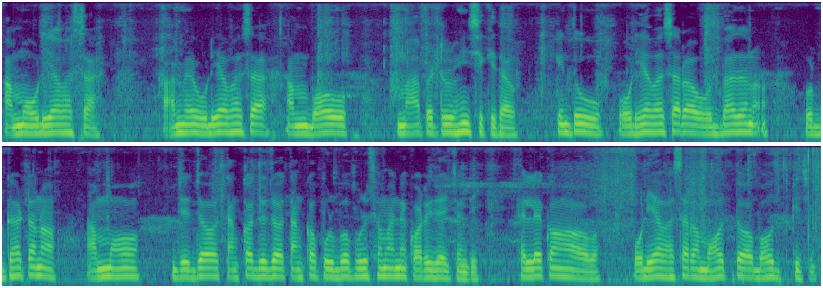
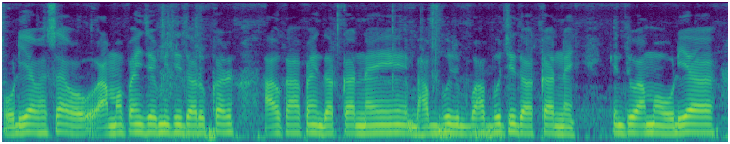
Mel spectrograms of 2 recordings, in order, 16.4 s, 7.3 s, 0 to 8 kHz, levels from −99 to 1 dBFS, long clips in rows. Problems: constant background noise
